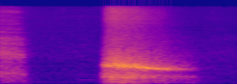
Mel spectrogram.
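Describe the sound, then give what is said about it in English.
A person takes a deep breath in and blows it out. The end of the inhale is followed by a pause, then one long, soft, breathy exhale lasting about a second, with no talk. “I want you to take a deep breath in and blow it out.”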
